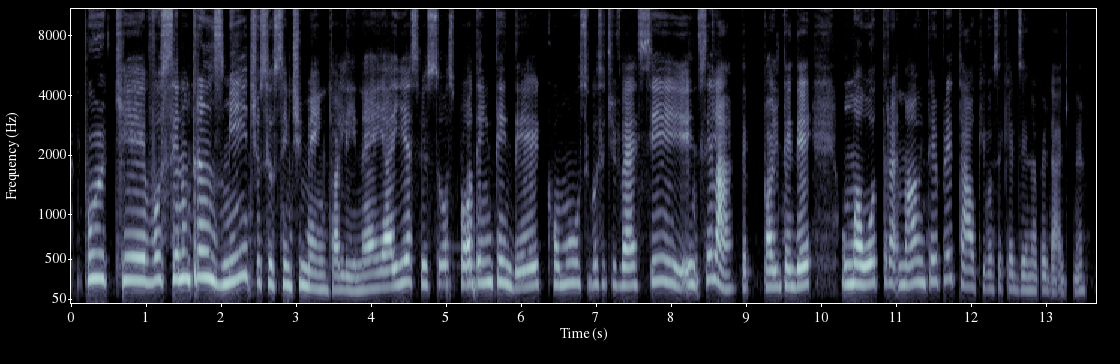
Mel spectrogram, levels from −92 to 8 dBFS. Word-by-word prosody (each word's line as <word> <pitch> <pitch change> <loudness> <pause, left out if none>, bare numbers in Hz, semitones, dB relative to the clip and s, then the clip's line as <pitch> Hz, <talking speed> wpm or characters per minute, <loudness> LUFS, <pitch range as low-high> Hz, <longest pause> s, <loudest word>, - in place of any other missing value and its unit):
Porque 265 -1 +2
você 260 +3 0
não 280 0 +6
transmite 275 -1 +2
o - - -4
seu 225 -1 -2
sentimento 190 -6 -3
ali, 155 -2 -4
né, 160 +3 -2
e 180 - -3
aí 200 +6 +5
as 250 0 -5
pessoas 220 0 -5
podem 220 +2 +1
entender 210 -4 -1
como 225 +2 -4
se 215 - -14
você 220 +1 -10
tivesse 210 0 -2
e 225 -4 -2
sei 270 +2 -5
lá, 205 -11 +3
de 175 - -9 0.2
pode 185 0 +1
entender 200 +2 +2 0.4
uma 220 0 +5
outra 230 +1 +1
mal 215 +3 -3
interpretar 250 -3 -7
o - - -18
que 185 - -21
você 165 0 -18
quer 165 0 -15
dizer 160 0 -12
na 155 0 -13
verdade, 155 0 -15
né. 145 +2 -17
220 Hz, 160 wpm, -23 LUFS, 185-245 Hz, 0.4 s, não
